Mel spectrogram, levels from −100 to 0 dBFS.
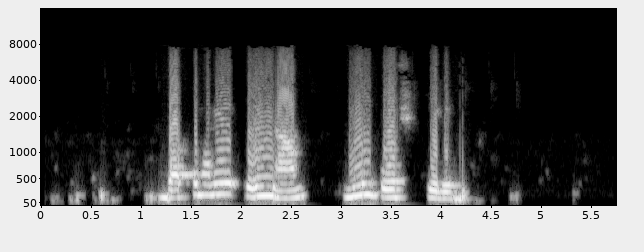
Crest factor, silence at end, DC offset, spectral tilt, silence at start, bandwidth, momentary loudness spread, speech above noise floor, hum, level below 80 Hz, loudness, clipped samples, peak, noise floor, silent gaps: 10 dB; 1.5 s; under 0.1%; -9.5 dB/octave; 0.35 s; 6.8 kHz; 20 LU; 71 dB; none; -42 dBFS; -10 LUFS; under 0.1%; -2 dBFS; -79 dBFS; none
